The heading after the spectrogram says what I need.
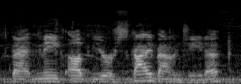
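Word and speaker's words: Djeeta: It's pronounced Gbfa, but it's spelled D-J-E-E-T-A. But it's pronounced Gbfa. I actually thought it was Cheetah like the first 7 or 8 times I heard it.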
